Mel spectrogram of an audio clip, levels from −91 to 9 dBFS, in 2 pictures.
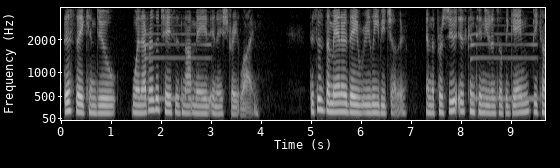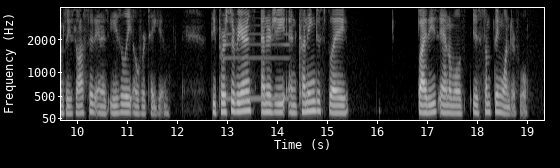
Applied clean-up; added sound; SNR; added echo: none; Wind instrument, woodwind instrument; 19 dB; none.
